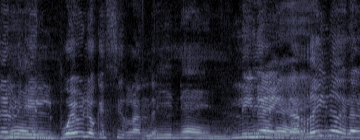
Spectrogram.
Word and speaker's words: Leenane: Bueno, con esta obra la belleza tengo acá como el me quedó de la belleza y pronúncianos bien el pueblo que es irlandés. Linein, Linein, la reina de la belleza de Linein.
